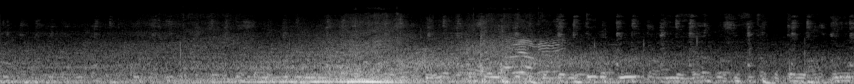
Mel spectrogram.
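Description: A car passing close by on a city street: its noise swells to a peak just under four seconds in and then fades. Street traffic and voices carry on around it.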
